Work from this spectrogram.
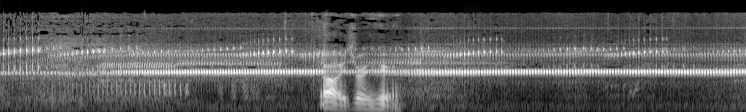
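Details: At the St. Olaf College Natural Lands, a frog chorus rings out as frogs are caught: one high, constant trill dominates, with faint rising chirps above it and a short spoken phrase in the middle.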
